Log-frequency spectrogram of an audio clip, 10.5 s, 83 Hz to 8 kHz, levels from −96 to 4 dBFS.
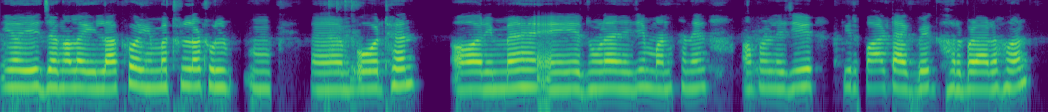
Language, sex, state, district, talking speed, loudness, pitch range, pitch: Hindi, female, Uttarakhand, Uttarkashi, 90 wpm, -17 LUFS, 215-230 Hz, 220 Hz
